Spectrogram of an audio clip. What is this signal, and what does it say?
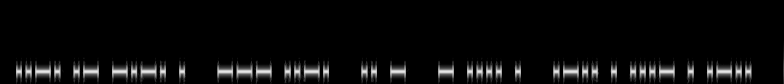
Morse code, heard as a keyed tone, about 25 wpm, 600 Hz. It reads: FACE OF IT THE LEVEL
